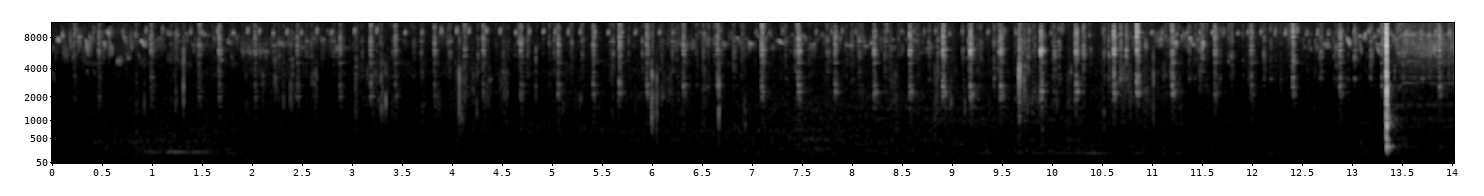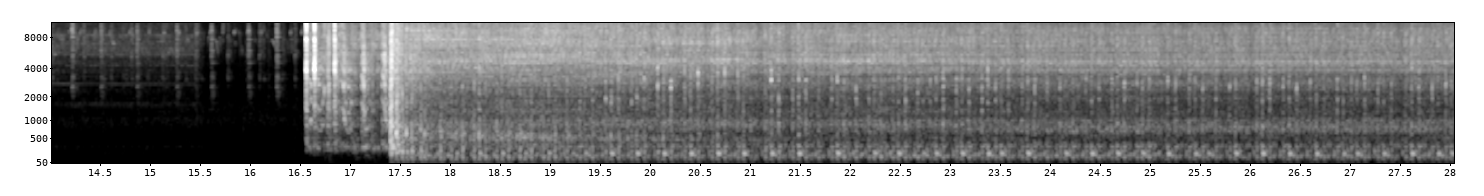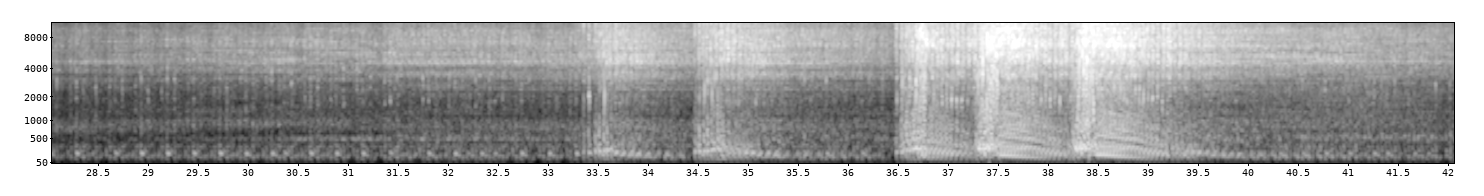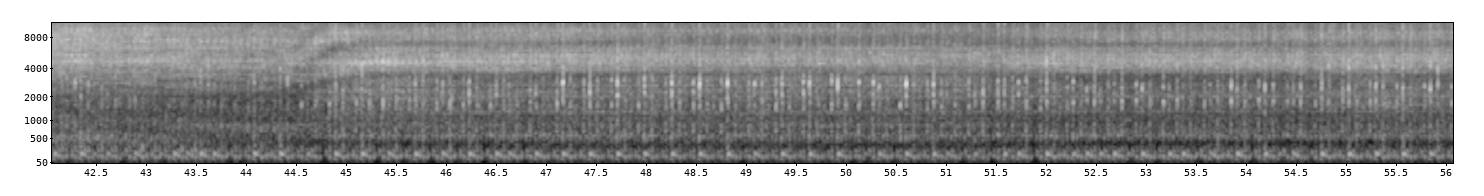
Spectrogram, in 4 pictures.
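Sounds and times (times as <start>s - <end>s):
single click: 13.3s - 15.6s
motorcycle starter turning: 15.4s - 38.2s, 39.2s - 56.0s
motorcycle engine idling: 16.2s - 56.0s.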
